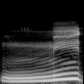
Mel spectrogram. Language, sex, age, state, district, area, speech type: Santali, male, 45-60, West Bengal, Birbhum, rural, read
